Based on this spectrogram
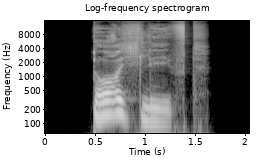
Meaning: second-person plural preterite of durchlaufen
- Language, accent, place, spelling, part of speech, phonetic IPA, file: German, Germany, Berlin, durchlieft, verb, [ˈdʊʁçˌliːft], De-durchlieft.ogg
